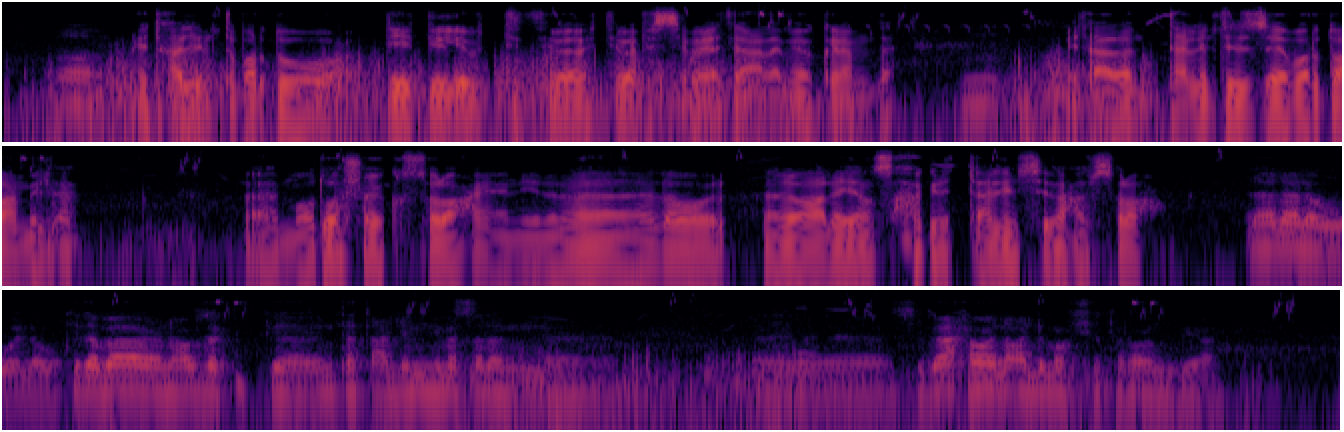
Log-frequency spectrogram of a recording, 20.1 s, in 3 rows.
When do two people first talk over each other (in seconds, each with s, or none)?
none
